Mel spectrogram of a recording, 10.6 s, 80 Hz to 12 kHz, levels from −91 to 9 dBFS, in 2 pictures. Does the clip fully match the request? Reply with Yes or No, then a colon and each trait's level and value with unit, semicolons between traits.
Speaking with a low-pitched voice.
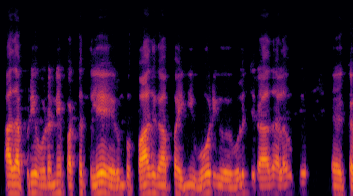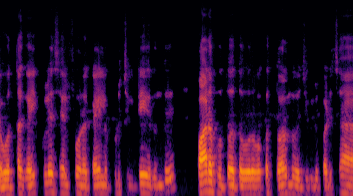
Yes: low, 110 Hz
